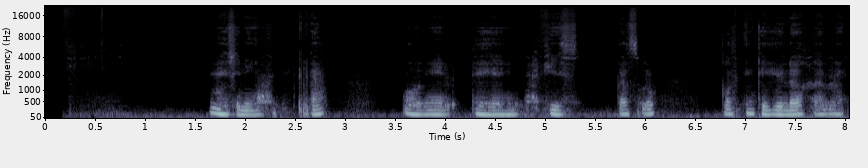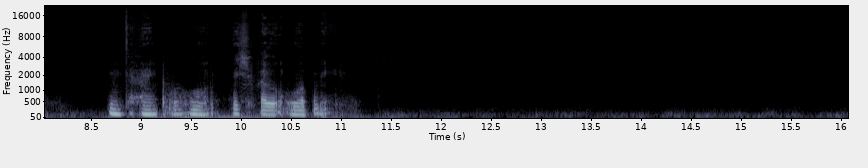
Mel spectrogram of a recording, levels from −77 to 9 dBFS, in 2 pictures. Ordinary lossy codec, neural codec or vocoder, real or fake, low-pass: none; codec, 44.1 kHz, 1.7 kbps, Pupu-Codec; fake; none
